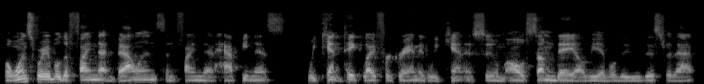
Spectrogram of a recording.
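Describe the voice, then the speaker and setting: A man's voice: sits low, steady tone, brisk, slightly rough. A man hosting an online awards event, speaking informally and from the heart in an earnest, encouraging way. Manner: earnest, encouraging, often seeking agreement with "right?". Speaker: event host for a scholarship foundation.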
